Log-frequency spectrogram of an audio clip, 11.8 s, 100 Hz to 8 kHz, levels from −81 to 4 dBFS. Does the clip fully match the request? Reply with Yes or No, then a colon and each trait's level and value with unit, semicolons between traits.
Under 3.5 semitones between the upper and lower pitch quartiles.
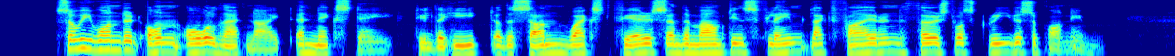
Yes: average, 2.8 semitones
